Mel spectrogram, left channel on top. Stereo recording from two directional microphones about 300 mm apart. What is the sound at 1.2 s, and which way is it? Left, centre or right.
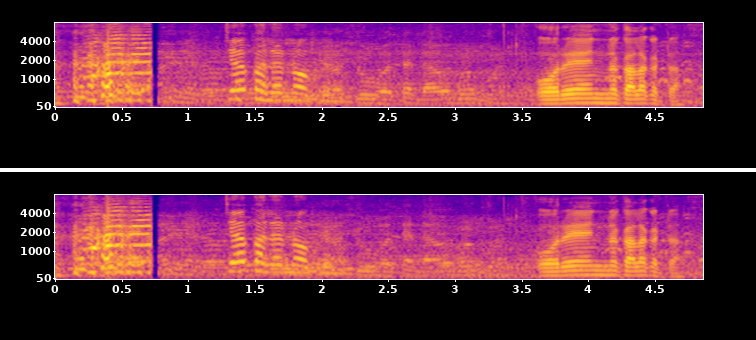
Speech, centre.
